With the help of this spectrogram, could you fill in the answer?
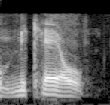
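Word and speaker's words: Michaël: Tim, it wasn't until earlier this afternoon that I was told that Michael Roskam, or Mikhail, excuse my mispronunciation there, was a painter.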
